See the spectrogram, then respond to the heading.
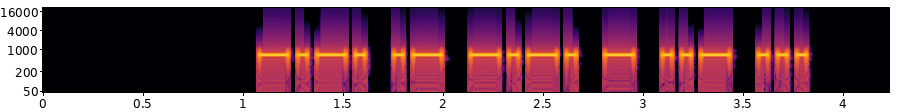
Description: Morse code, heard as a keyed tone, about 25 wpm, 700 Hz. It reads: CACTUS
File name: practice / 25wpm / Difficult Words with Hints - 25wpm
